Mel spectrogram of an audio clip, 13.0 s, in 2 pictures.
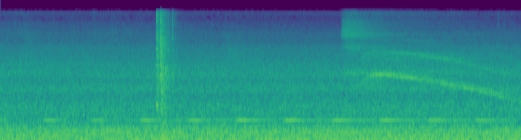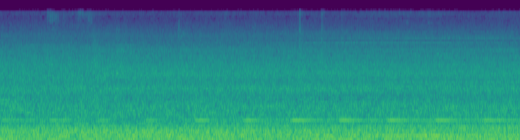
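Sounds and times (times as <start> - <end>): train doors clunking shut: 1.9 - 2.4
pulsing short tone: 3.6 - 6.6
falling whistle: 4.3 - 6.5.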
